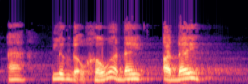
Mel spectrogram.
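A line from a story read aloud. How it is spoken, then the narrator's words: Excited schoolgirl shouting. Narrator (Vietnamese): Nữ sinh kia kích động hét lên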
